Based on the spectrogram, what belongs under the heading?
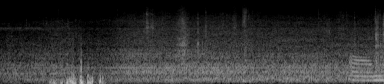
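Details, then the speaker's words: Samsung 5,000 BTU window AC (about 2000, R-22 rotary compressor) after repairing corroded capacitor power wire, ~72°F, 70% humidity: after handling thumps, fan-only low setting gives steady even blower rush; normal. "That's that. That's high fan. Low fan. Flat. It blows quite a bit."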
